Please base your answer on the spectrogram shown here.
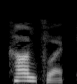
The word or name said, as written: conflict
